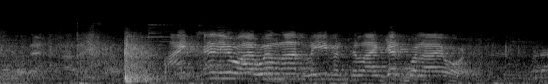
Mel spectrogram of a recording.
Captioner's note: slams Fist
